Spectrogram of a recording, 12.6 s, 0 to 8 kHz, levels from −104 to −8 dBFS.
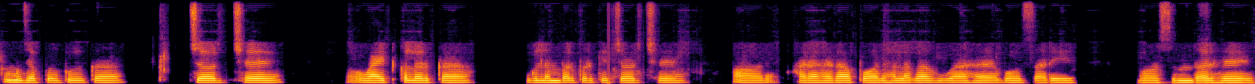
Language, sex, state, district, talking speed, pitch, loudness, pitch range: Hindi, female, Bihar, Muzaffarpur, 115 wpm, 180 Hz, -18 LUFS, 175-185 Hz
